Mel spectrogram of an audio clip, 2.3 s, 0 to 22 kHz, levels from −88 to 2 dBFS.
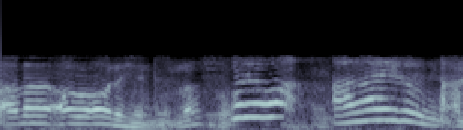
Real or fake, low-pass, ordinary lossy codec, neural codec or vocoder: fake; 3.6 kHz; none; codec, 16 kHz, 4 kbps, FreqCodec, smaller model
